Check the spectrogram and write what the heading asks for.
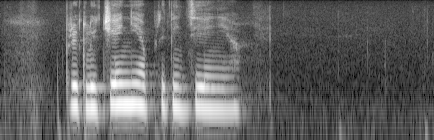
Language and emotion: Russian, neutral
